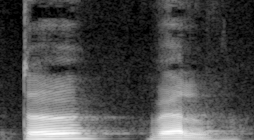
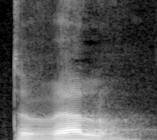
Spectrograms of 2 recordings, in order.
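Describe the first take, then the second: First: twelve split as "te", pause, "welve"; two separate syllables. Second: Said in the usual way. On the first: Shown as a demonstration. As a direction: break twelve into two clear parts. (Twelve को दो हिस्सों में तोड़कर) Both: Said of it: "दो हैं".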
